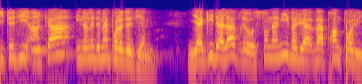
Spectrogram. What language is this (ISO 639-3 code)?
fra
